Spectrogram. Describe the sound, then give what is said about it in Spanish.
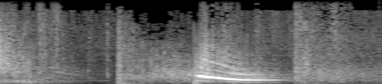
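A Western-style shootout effect: three sharp gunshots cracking about half a second apart, the middle one followed by a loud, whining ricochet that slides downward in pitch. “Lo que cuenta es quién desenfunda primero, quién es más astuto para romper lealtades, porque en cualquier momento se monta una ensalada de tiros.”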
